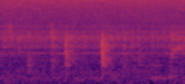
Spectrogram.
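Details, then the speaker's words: Volkswagen transmission pinion shaft assembly on the bench: two faint light clicks as the gear is rocked by hand, showing slight gear side play on the shaft, which the snap ring is meant to control. "now listen can you hear that over there there's a little a little side plan in that one and I got a little side plan this one and that is the job of the snap ring"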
